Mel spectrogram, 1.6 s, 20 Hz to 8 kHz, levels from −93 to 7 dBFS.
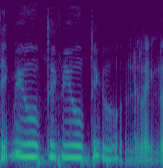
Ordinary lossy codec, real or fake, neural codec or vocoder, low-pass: Opus, 24 kbps; real; none; 7.2 kHz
